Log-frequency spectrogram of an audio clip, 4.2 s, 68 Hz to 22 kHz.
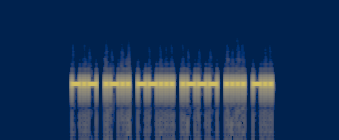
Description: Morse code, heard as a keyed tone, about 34 wpm, 700 Hz. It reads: KL7JHD
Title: USA Call Signs - 6 Characters - Repeated 3x - 35wpm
